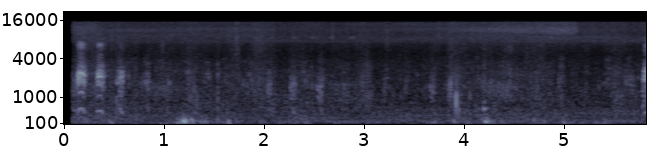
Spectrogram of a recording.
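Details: A trio of magpie call ducks give a couple of loud, harsh quacks at the start and another at the end, with a few softer calls between over steady background hiss.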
